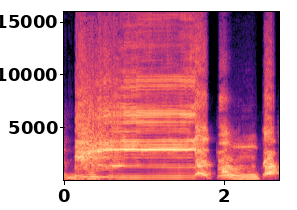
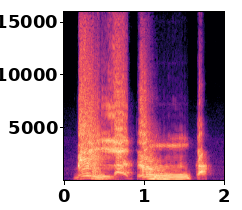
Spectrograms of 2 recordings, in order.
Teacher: Dan mulai ketemu lam. Harus la gunnah, tidak boleh dengung. Maka nggak benar kalau membaca min ladungka salah, tapi milladunka.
